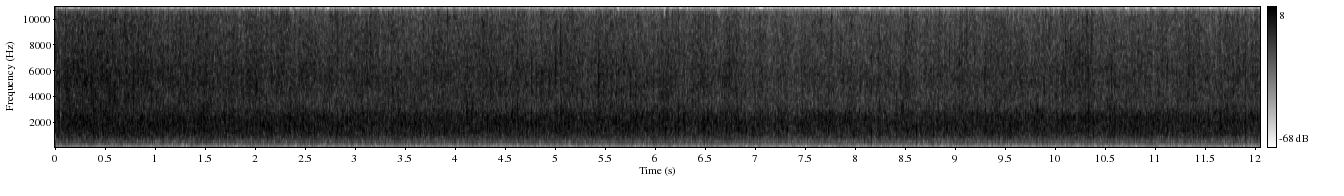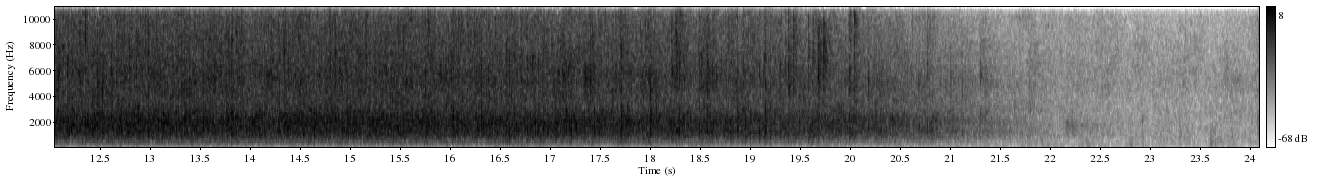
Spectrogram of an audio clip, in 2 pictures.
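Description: A large audience applauding, loud and steady, dying away over the last couple of seconds.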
